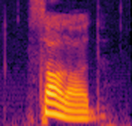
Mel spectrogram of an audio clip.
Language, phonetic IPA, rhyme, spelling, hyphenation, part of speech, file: Hungarian, [ˈsɒlɒd], -ɒd, szalad, sza‧lad, verb, Hu-szalad.ogg
- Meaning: to run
